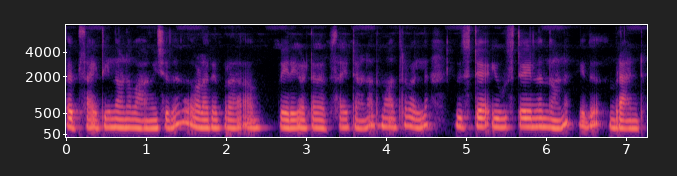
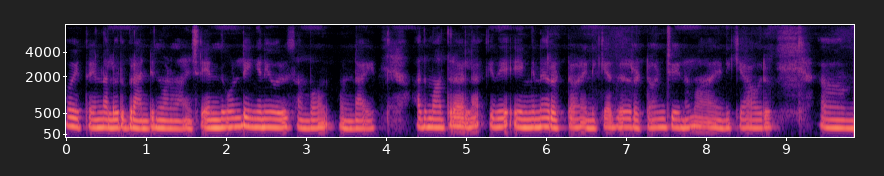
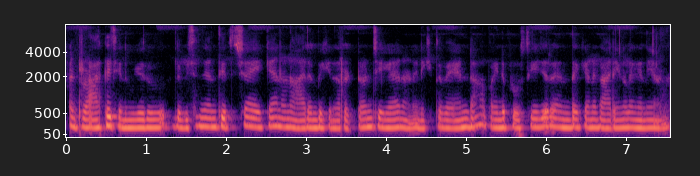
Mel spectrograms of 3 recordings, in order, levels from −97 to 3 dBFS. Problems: low volume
